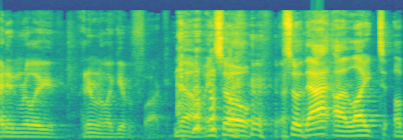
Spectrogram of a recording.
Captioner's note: laughter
